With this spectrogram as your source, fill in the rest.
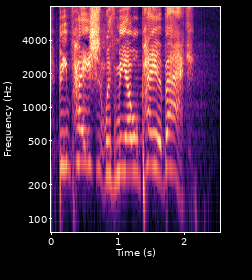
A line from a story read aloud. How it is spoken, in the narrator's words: His fellow servant begged him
